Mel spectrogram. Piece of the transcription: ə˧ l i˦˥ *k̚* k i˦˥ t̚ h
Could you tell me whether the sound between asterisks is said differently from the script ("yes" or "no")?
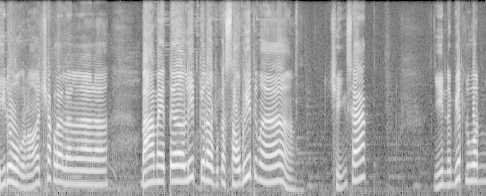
yes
